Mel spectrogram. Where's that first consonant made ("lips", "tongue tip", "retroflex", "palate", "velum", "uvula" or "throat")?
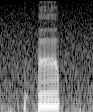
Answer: throat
